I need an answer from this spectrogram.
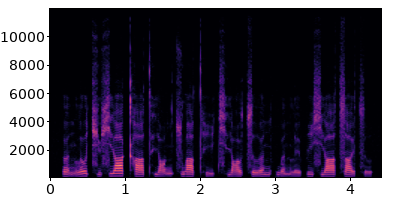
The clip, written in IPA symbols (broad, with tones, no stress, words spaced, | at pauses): ə̰˨˩nlɤ˥˩t͡ɕy˩ ɕjä˥kʰä˧˥ t̪ʰjɑ̰˨˩ŋt͡swä˥˩t̪ʰḭ˨˩ t͡ɕʰjɑ˧˥ʊ̯t͡sɹ̩˧˥ə˧˥n kwə̰˨˩nle˦ɪ̯pi˥˩ ɕjä˥t͡sa˥˩ɪ̯t͡sɹ̩˩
